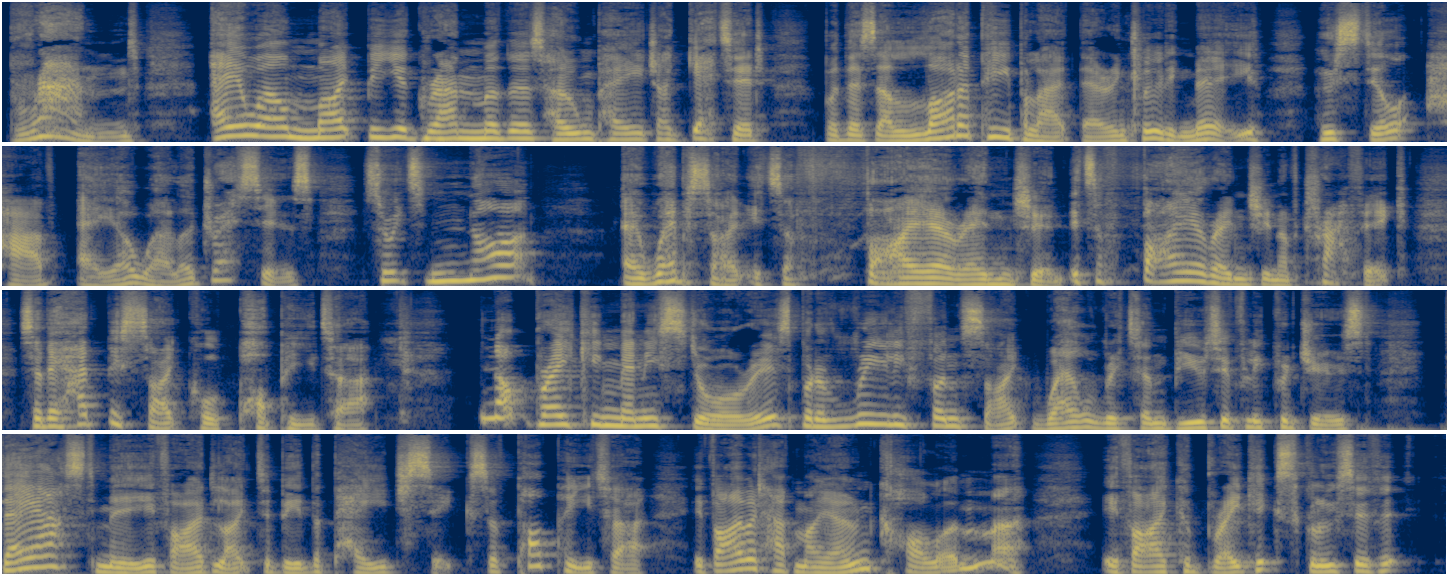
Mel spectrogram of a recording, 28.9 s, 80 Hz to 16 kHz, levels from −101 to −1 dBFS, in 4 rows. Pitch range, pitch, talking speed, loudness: 130-210 Hz, 160 Hz, 180 wpm, -24 LUFS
